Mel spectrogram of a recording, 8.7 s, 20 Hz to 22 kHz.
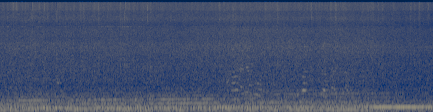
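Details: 2007 Torino bus on Mercedes-Benz OF 1721 BlueTec 5 diesel, driving: a low steady howl rides over the diesel drone and rises with road speed, a loud differential whine it has constantly.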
